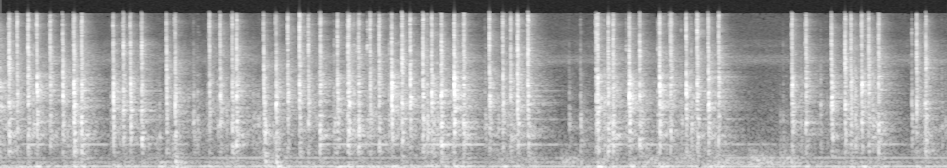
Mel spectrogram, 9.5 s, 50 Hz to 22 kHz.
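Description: Fingertips type on a vintage IBM mechanical keyboard with plastic keys, heard close from the side. Rapid bursts of bright, sharp plastic clicks come with very short ring and almost no low end, separated by brief pauses near 1, 6 and 7.5 seconds.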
